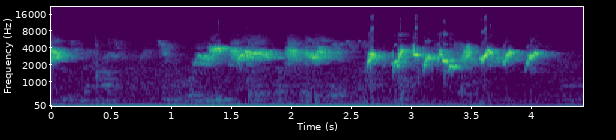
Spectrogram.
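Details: Red-whiskered bulbul singing in a trap duel as a decoy bird, loud rich warbled phrases of quick rising and falling whistled notes, a continuous run then a rapid burst of short repeated notes.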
